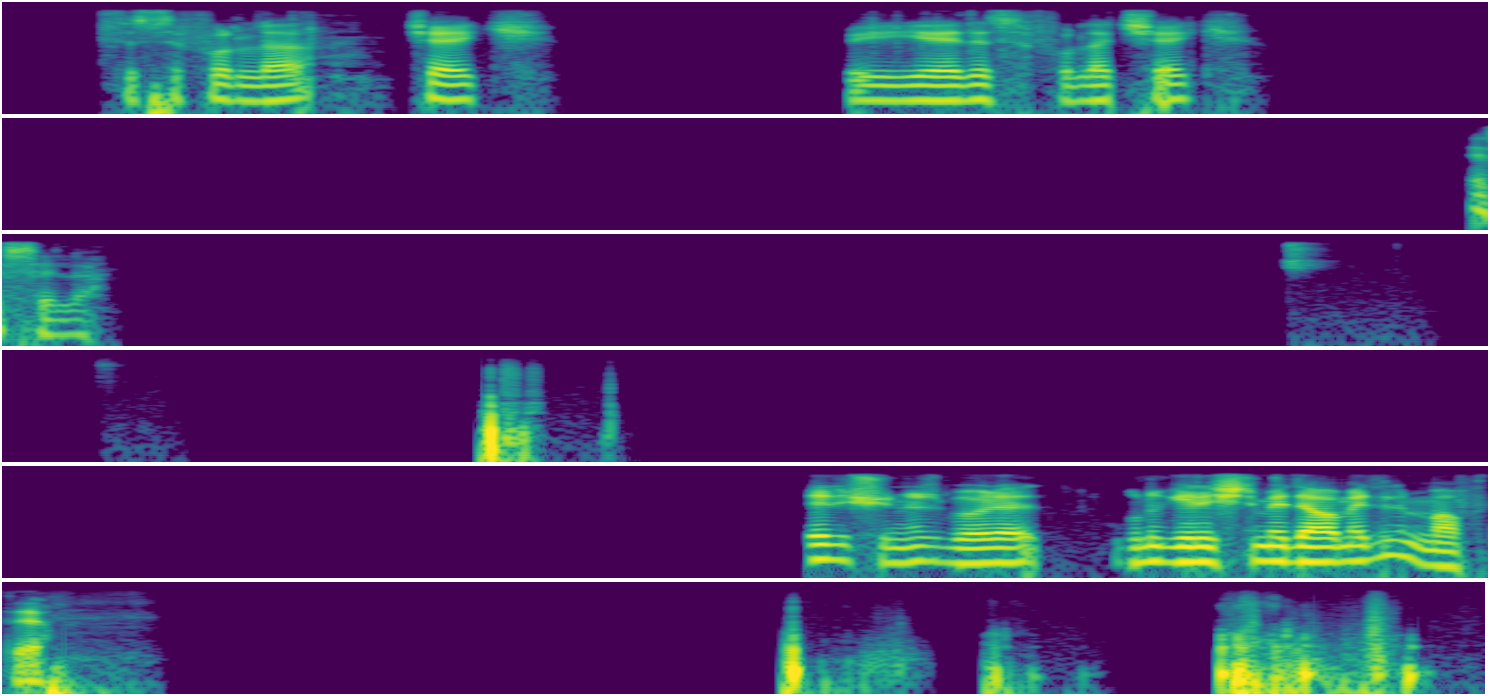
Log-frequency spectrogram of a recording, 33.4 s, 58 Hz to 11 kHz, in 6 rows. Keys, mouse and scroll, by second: 0.9 g, 2.2 click, 3.2 s, 5.3 click, 5.8 g, 8.3 click, 8.7 g, 10.1 Tab, 10.2 scroll down 4, 10.5 middle click, 10.9-11.5 scroll down 3, 11.5-11.9 scroll up 3, 12.0-12.4 scroll down 1, 12.4 click, 12.8-14.1 scroll up 1, 20.9 shift+middle click, 21.2-21.6 scroll up 2, 21.6 scroll down 2, 21.8-22.8 scroll up 1, 22.8 click, 23.5 click, 24.0 g, 24.9-27.0 shift+middle drag, 27.0 click.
